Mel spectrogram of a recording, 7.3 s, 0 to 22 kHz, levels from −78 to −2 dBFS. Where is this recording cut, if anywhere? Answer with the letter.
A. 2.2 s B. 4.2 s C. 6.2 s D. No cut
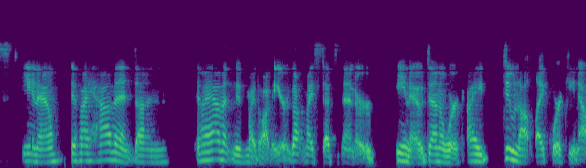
C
